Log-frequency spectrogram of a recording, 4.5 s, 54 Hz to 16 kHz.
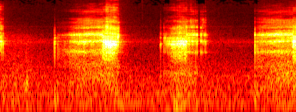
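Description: A large steel chef's knife with a dark blade and a solid metal handle, held in one hand, has its edge drawn along a steel honing rod in three sharpening strokes. Each stroke is a bright, rasping metallic scrape that builds in loudness and carries a ringing tone near 1.7 kHz, with short quiet gaps between strokes.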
